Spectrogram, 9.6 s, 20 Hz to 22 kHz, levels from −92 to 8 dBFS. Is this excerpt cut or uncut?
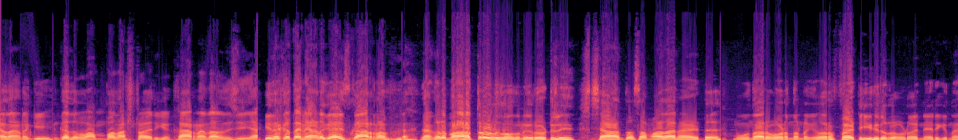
cut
